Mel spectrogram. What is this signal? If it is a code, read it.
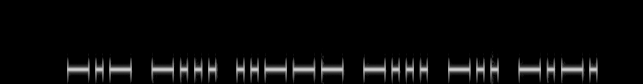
Morse code, heard as a keyed tone, about 17 wpm, 700 Hz. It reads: KB2BDC
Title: USA Call Signs - 6 Characters - Repeated 2x - 17wpm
